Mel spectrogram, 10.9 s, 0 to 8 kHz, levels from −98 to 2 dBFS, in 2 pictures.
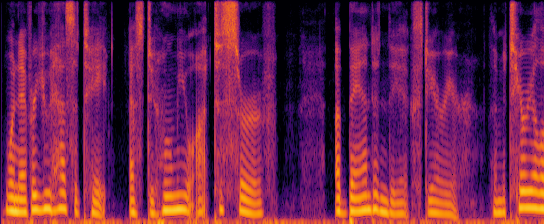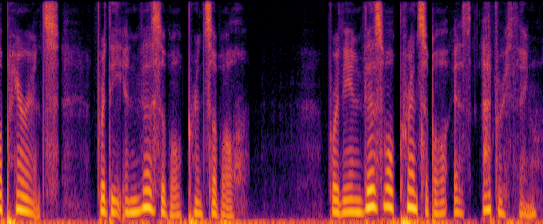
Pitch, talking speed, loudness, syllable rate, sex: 170 Hz, 145 wpm, -20 LUFS, 6.4 syllables/s, female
